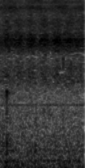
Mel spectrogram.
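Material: Nothing is struck.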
